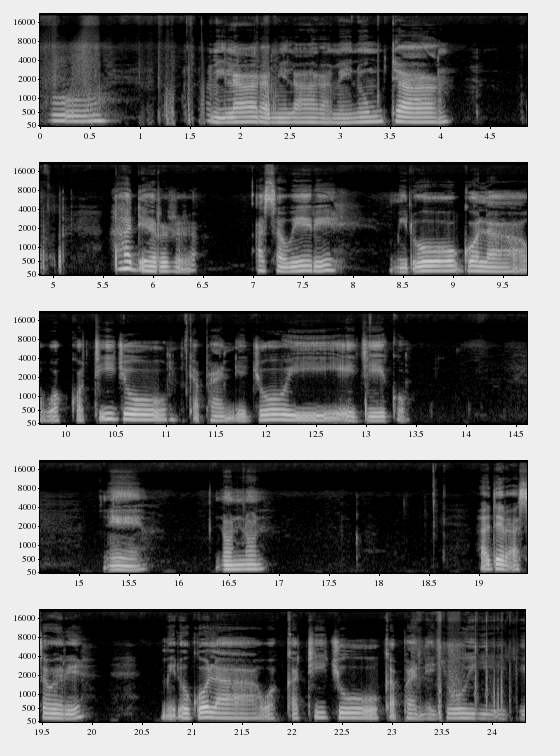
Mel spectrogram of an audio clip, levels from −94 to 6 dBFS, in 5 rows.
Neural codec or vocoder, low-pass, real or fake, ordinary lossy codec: none; none; real; none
